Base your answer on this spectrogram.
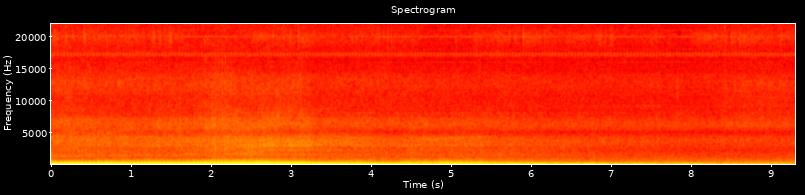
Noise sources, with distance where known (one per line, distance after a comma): medium-sounding engine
